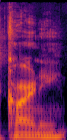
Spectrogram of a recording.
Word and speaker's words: Kearney: spell it Kerney with it's Carney but it's spelled like Kerney and uh yeah one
